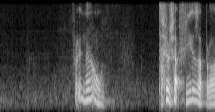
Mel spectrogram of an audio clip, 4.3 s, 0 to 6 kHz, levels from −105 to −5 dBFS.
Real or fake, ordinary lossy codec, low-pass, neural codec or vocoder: fake; none; 5.4 kHz; vocoder, 22.05 kHz, 80 mel bands, HiFi-GAN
